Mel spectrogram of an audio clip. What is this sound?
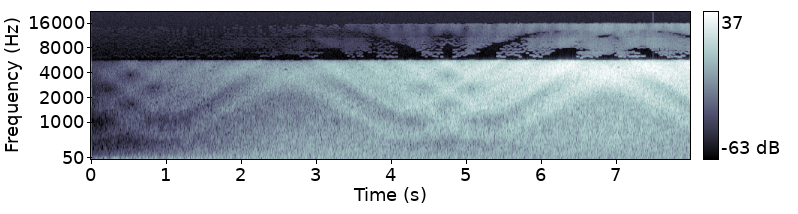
Noise Rising Low Pass
A noise rising with low pass filter modulation.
